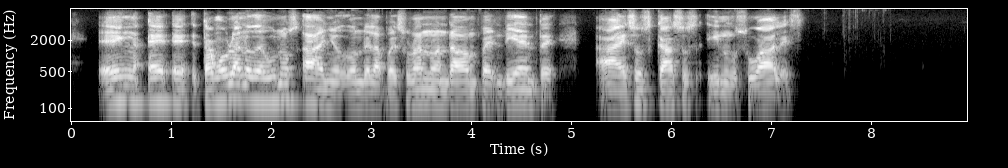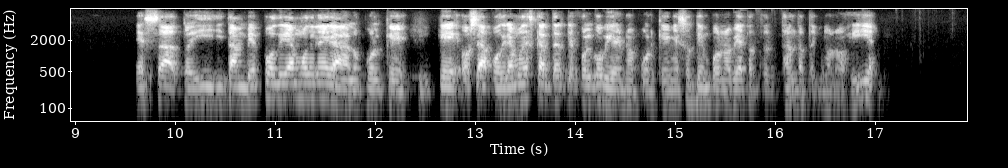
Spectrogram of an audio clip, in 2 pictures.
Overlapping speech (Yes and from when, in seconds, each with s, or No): No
